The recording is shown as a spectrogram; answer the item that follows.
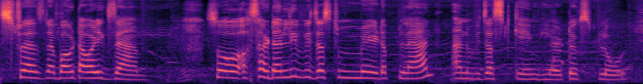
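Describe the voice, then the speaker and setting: A woman talks at a moderate pace in a fairly high pitch. Music plays in the background. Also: ordinary pitch variation. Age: young. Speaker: university student. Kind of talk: interview answer. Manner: calm.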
